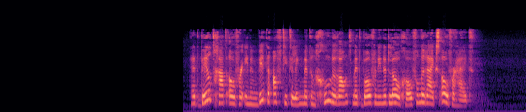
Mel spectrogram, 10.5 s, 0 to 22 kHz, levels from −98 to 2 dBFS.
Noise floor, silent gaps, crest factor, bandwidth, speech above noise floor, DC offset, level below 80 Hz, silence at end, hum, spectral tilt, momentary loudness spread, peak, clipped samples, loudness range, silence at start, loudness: -70 dBFS; none; 22 dB; 8.8 kHz; 46 dB; under 0.1%; -84 dBFS; 1.05 s; none; -1.5 dB/octave; 9 LU; -4 dBFS; under 0.1%; 5 LU; 3.8 s; -23 LUFS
